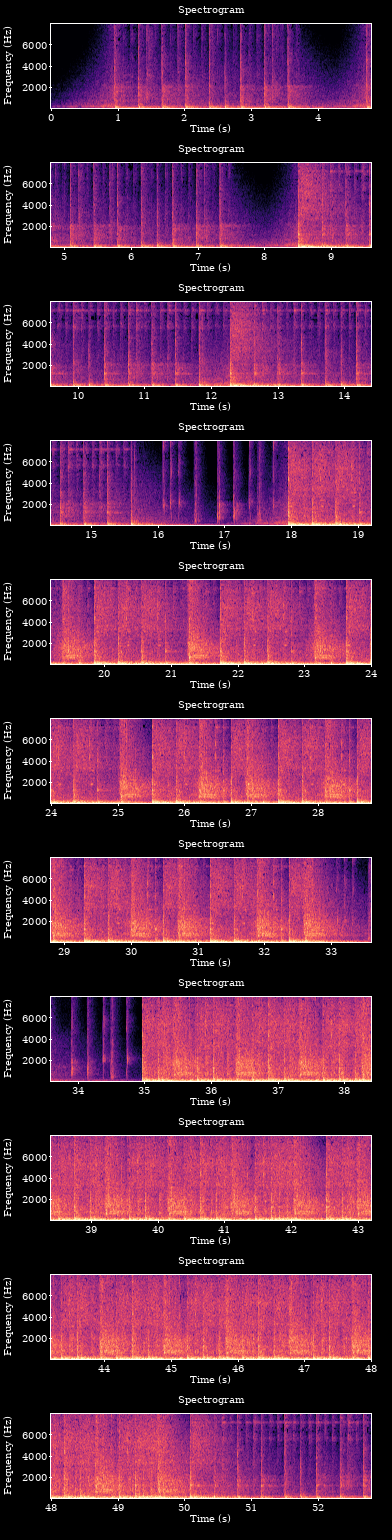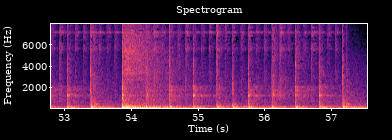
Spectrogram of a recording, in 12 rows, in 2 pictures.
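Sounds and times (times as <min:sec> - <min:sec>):
drum beat: 0:01.0 - 0:03.7, 0:04.8 - 0:07.5, 0:08.5 - 0:16.5, 0:17.2 - 0:57.5.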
